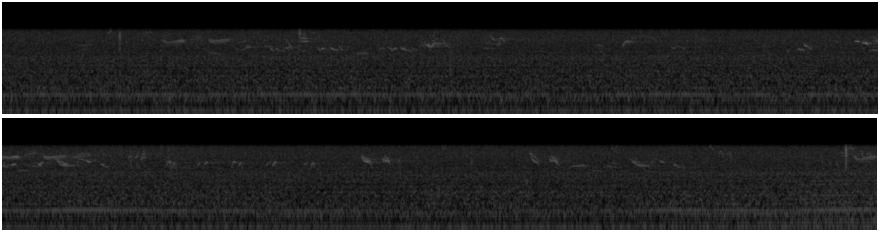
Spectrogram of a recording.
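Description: Small birds chirping in scattered short high notes through the woods, over a steady low rumble and faint hum of background noise.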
